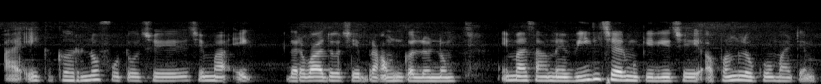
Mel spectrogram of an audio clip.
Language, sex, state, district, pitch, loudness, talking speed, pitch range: Gujarati, female, Gujarat, Valsad, 175 Hz, -18 LUFS, 145 wpm, 170-185 Hz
